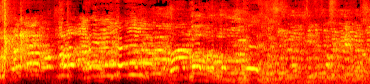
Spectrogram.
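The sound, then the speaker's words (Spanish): Restaurant diners chatter over one another during a Sunday football match involving Mexico, as play stalls: a steady, continuous babble of overlapping voices, with no single speaker standing out, holding an even, fairly loud level throughout. “el partido se traba y las conversaciones dominicales vuelven a escucharse”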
